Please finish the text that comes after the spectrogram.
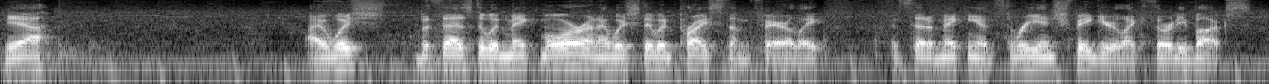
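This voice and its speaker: Low-voiced man giving casual game commentary. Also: fairly even intonation, moderate pace, a bit bright. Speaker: let's play host. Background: game music.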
